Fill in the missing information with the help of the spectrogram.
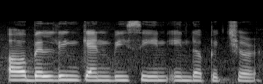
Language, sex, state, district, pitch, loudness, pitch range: English, female, Assam, Kamrup Metropolitan, 190 Hz, -16 LUFS, 185-195 Hz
